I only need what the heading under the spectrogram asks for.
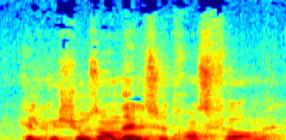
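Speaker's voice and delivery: ordinary delivery, nothing marked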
